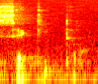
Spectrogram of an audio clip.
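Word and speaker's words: Sekitō: Zen to the master sekito pronounced the Japanese sekito um sekito is kind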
